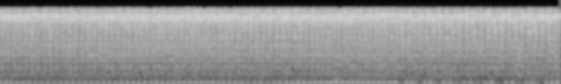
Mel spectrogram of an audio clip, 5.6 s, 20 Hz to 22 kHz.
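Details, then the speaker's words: 2016 Maserati Ghibli Q4 twin-turbo V6, 60k miles, misfiring, timing codes: lumpy uneven low idle thumping with limping beat; running about the same with bank 1 unplugged, possible slight drop unplugging coil 6; one whole bank dead, engine suspected out of time. "By the way, if I unplug coil number 6, is there a drop? I guess so. It runs about the same with this bank completely unplugged."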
